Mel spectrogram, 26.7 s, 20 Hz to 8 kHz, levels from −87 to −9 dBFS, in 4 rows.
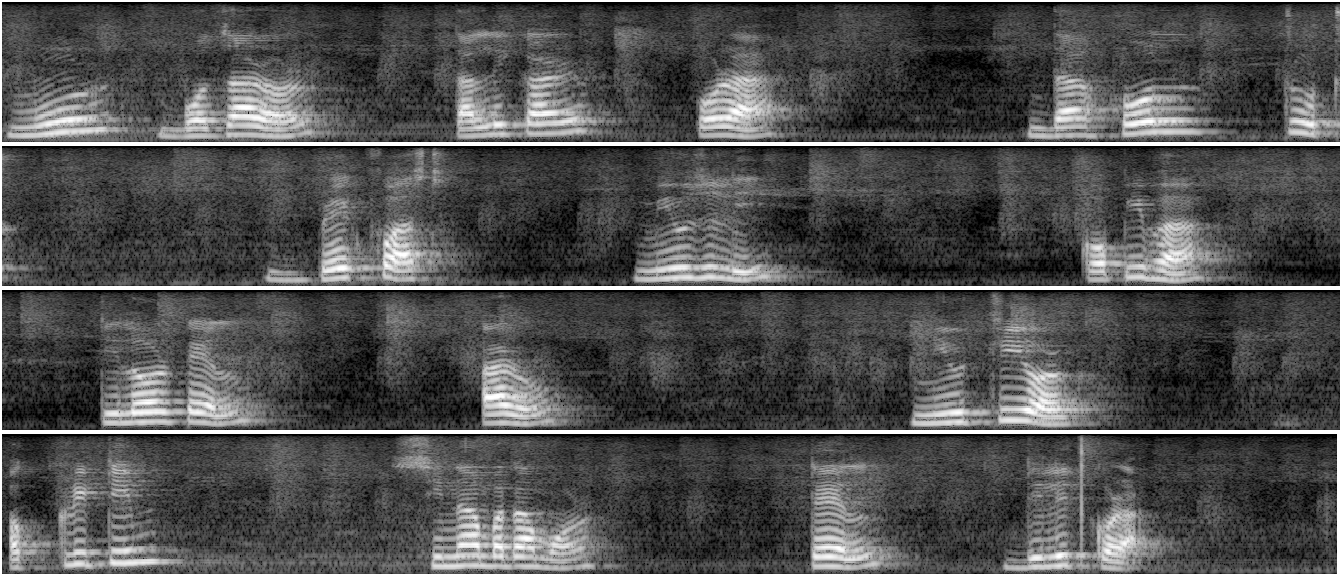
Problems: background sounds at intervals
